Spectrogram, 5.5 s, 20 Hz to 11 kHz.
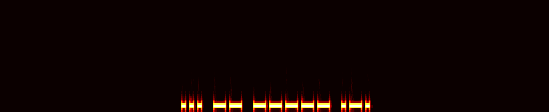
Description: Morse code, heard as a keyed tone, about 30 wpm, 700 Hz. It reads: SM0R
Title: DXCC-100 Call Signs - 4 Characters - 30wpm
